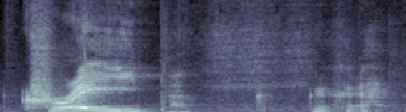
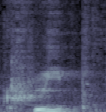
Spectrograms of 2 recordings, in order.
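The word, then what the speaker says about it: crêpe: Crepe. Crepe. Not creep. Crepe.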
